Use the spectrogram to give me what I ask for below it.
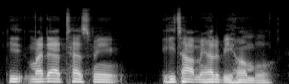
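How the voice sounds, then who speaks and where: A young man from Hawaii hosting a podcast, telling animated stories and acting out voices and sounds. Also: mid-range voice, brisk, smooth. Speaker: podcast host. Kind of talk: casual storytelling chat.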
